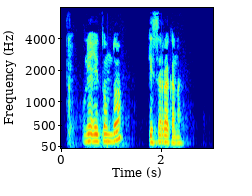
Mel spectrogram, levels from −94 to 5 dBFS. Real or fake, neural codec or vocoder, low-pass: real; none; 7.2 kHz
